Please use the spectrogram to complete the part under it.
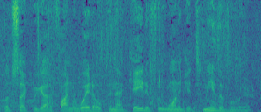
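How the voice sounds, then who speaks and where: A man's voice: medium pitch, rapid-fire, over loud music, lightly acted. An actor playing an earnest, curious teenage boy adventurer in a video game, thinking aloud in a youthful, eager way. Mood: focused. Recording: loud water and boat noise behind.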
